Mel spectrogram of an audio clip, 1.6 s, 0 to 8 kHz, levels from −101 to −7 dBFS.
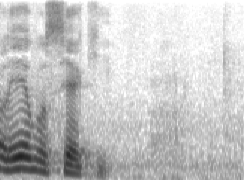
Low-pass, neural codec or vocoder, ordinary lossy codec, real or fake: none; none; none; real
